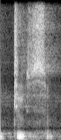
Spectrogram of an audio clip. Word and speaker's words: Tucson: inglês do que eu, corrigiu a pronúncia do carro que eu tinha então e me disse que eu havia adquirido um Tucson, não uma Tucson, que este C não se pronunciava, por algum motivo que só os indígenas do Novo México dominavam.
